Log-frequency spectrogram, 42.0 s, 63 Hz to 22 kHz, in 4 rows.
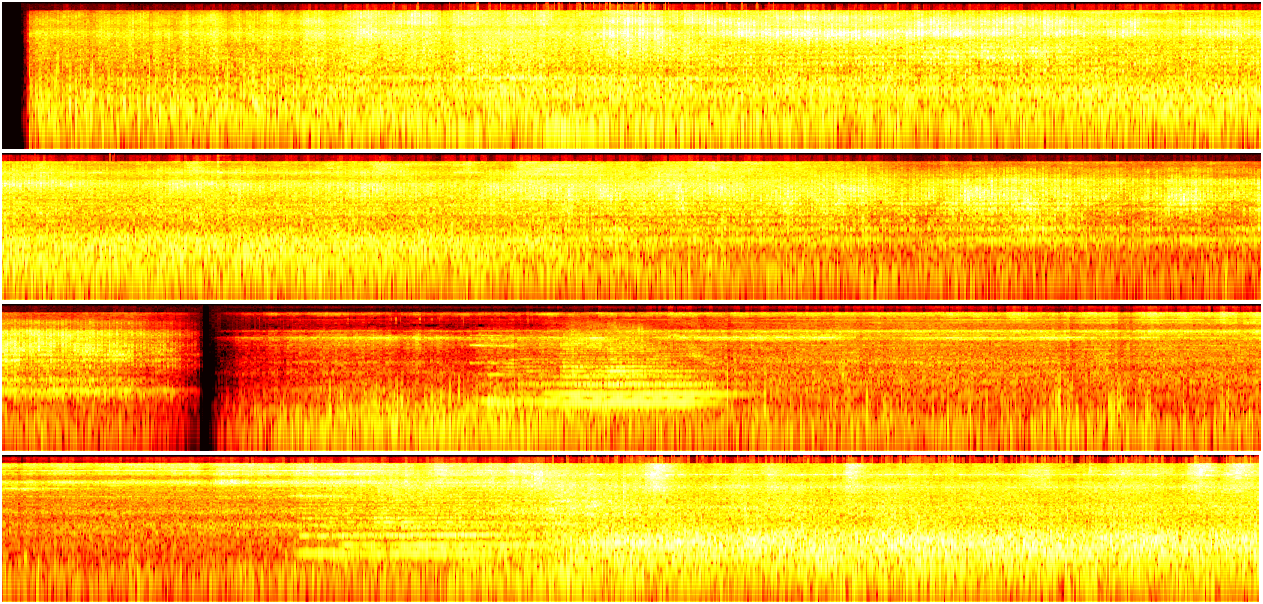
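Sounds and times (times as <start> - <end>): diesel train passing: 0.2 - 41.9
train horn blast: 24.9 - 27.5, 33.8 - 37.0.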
